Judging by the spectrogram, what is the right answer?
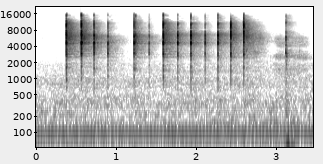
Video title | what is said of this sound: acrylic for beginners- smile lines | it has a complete different sound when you tap it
